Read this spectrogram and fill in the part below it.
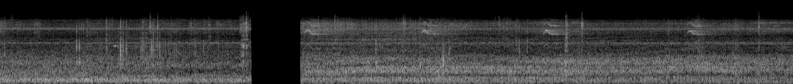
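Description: A monkey's feet patter and rustle over dry leaves and gravel.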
